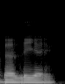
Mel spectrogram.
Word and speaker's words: Merlier: be on Kuurne-Brussels-Kuurne, then I certainly think that Merlier could take it.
